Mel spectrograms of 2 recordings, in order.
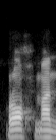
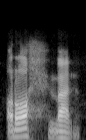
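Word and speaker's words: رحمن: Jadi, bukan ro seperti yang di vokal ee Indonesia ya diucapkan o rohman tapi rahman. Ro, kita naikkan pangkal lidah kita supaya tebal.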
